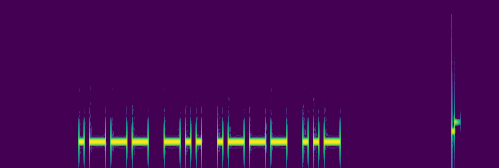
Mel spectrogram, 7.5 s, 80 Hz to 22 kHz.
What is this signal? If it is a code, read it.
Morse code, heard as a keyed tone, about 15 wpm, 700 Hz. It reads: JDJU
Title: Four Challenging Letter-Number Combinations 15wpm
